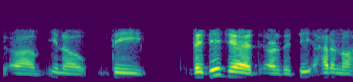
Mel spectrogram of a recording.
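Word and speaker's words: Djed: Like, the Diged, or I don't know how you pronounce that, because I just learned Jed, like Jedi, like the George Jed Lucas, is, Return of the I Jedi.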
